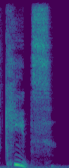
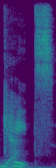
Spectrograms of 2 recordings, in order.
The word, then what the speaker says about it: Keats: Although, weirdly, Keats is spelled the same way, but it's pronounced Keats and not Cates.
